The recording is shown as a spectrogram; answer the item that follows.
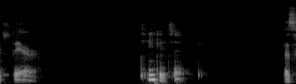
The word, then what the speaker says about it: Tinkatink: Tinkatink.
